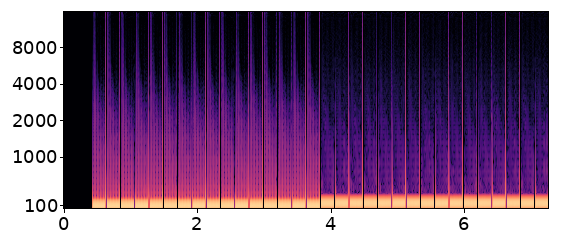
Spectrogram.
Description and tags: A plucked string synth timbre which sounds like a bass drum and synth bass playing together arranged in the most simple of patterns. This was made with CSound, using its 'pluck' opcode.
